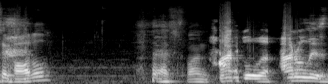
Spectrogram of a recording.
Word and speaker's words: HODL: those that hoddle that uh Creator Grant you pronounce it hoddle that's fun hle hdle is the word for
